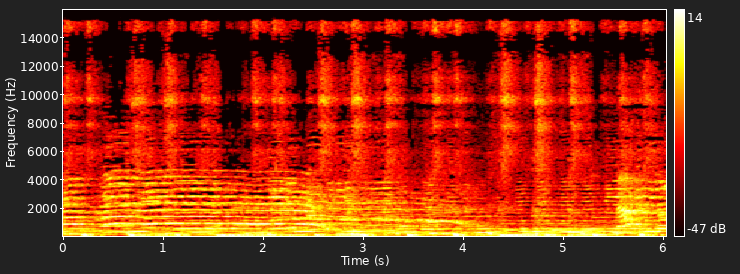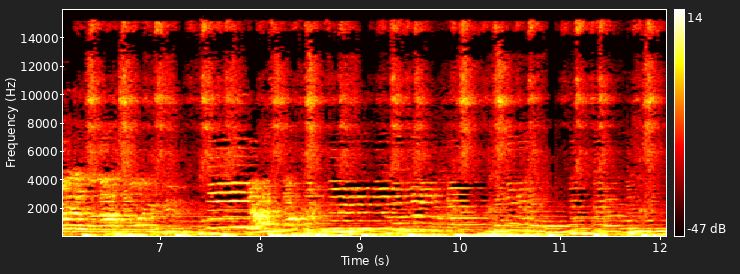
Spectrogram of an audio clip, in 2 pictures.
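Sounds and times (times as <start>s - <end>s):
backing singers: 0.0s - 9.1s
woman singing lead: 0.0s - 9.9s
gospel music with beat and bass: 0.0s - 12.0s.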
